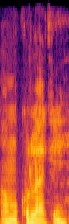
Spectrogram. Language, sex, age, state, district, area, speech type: Odia, male, 30-45, Odisha, Kalahandi, rural, spontaneous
